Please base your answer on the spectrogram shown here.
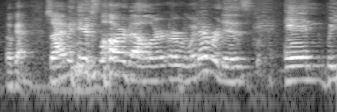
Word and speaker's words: Laravel: So you can say, you know, I haven't used Laravel. Did I pronounce it right? Yep. Okay. So I haven't used Laravel or whatever it is.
